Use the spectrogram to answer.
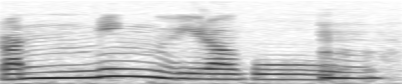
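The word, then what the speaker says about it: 玲玉: 먼저 이게 그 노랑 씨가 말씀해 주셨듯이 완령욱이라고 이제 한자로는 그렇게 읽혀지는데 링위라고 이제 발음이 돼요.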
